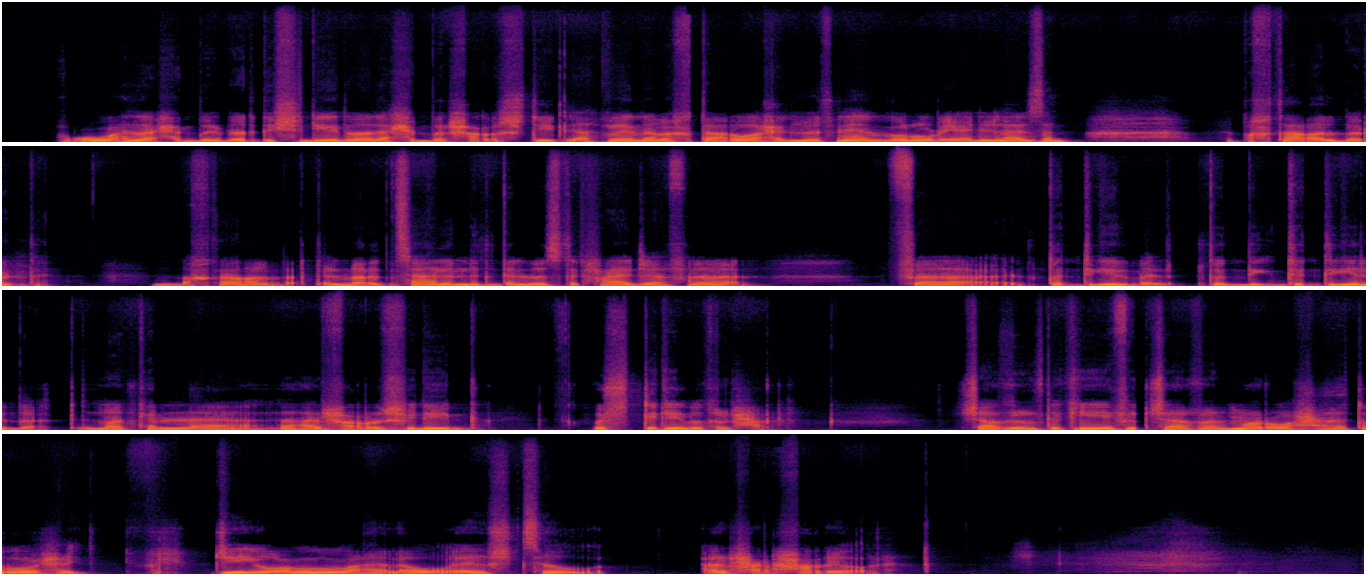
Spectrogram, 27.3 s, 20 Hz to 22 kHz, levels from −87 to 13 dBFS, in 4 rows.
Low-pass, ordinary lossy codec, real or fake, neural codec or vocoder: none; none; fake; codec, 44.1 kHz, 2.6 kbps, DAC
